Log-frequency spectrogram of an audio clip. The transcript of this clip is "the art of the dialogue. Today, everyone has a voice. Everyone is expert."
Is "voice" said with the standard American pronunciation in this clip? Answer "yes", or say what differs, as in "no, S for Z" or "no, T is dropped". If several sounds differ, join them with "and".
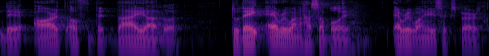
no, B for V and S is dropped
